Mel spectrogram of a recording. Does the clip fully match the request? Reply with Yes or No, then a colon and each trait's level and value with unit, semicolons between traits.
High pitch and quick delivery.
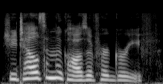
Yes: high, 225 Hz; fast, 295 wpm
